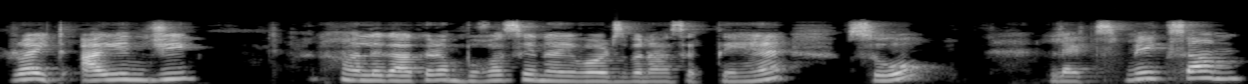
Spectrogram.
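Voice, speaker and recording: Slow, patient woman tutor with Indian English. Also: on the high side. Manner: slow, patient explaining, spelling words out letter by letter. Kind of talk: classroom lesson for children.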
